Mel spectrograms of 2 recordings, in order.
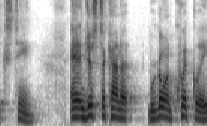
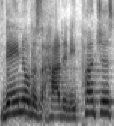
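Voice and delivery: usual speaking voice

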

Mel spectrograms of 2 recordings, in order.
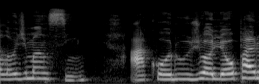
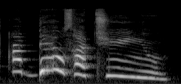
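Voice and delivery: very high, hurried fearful farewell; frightened goodbye; 8 semitones higher, 5 dB louder, slower than usual. Acted. Fox flees the gruffalo in fright. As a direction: blurt it out while running away.

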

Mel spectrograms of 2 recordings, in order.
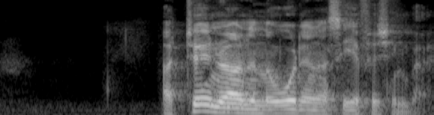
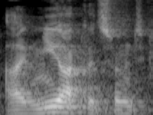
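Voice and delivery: ordinary delivery

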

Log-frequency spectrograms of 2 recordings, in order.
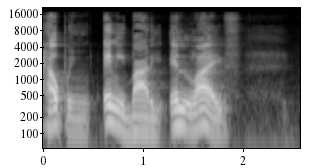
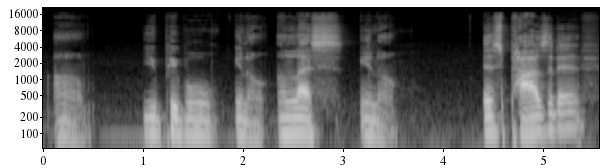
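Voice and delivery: ordinary delivery

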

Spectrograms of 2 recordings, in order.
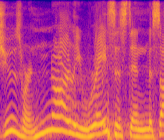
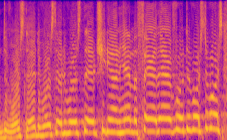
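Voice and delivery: climbing higher with each item; rising list; 6 semitones higher than usual. Retold or imitated. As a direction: rattle them off faster and higher. Rattling off her history.

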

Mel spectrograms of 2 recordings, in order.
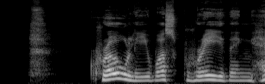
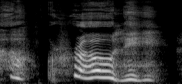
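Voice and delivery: slow, raised, drawn-out groan; 4 semitones higher, 4 dB louder, slower than usual. A narrator's reading. Angel overcome by his lover's words, groaning. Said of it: "Zira groaned".

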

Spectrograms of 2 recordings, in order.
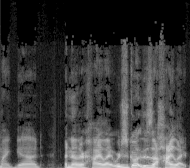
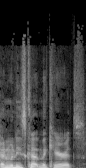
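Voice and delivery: ordinary talk, nothing marked

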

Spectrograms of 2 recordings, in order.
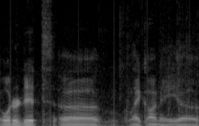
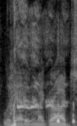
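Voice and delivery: laughing; 14 dB louder than usual. Real, not acted. Brother confessing to staring at his car naked, laughing. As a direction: voice leaping up loud into laughter.

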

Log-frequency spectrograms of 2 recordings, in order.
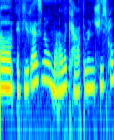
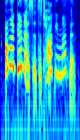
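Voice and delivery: much higher, loud mock gasp of surprise; shocked muffin; 10 semitones higher, 13 dB louder than usual. Second muffin in the joke, shrieking in amazement at the first. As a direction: squeal it like you can't believe it. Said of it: "The second muffin says".

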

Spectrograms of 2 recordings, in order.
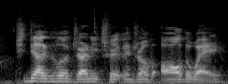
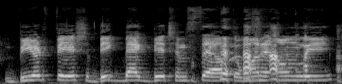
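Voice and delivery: slow, hyped guest intro; announcer voice; 5 semitones higher, 6 dB louder, much slower than usual. Acted.

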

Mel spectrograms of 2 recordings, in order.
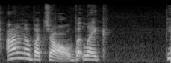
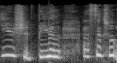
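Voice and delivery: mocking preachy voice; 12 semitones higher, 7 dB louder than usual. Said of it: "it was like".

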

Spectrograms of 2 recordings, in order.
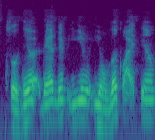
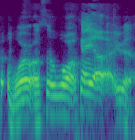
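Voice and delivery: laughing excitement; 3 semitones higher, 8 dB louder than usual. Real, not acted. Laughs at his own war joke.

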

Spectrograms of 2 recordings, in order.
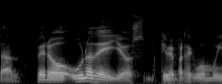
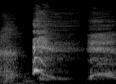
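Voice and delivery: high squealing laugh. Real, not acted. Laughs at alien face joke.

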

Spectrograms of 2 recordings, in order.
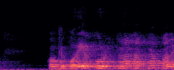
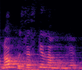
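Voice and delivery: higher, louder whiny excuse; mock Adam blaming; 5 semitones higher, 3 dB louder than usual. Preacher voicing Adam blaming Eve, higher and mocking. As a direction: play Adam pointing at the woman. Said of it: "y Adán".

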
